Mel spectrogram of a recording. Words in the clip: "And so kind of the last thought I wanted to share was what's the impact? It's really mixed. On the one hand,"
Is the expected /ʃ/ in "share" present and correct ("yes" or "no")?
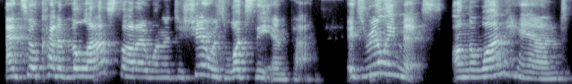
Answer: yes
